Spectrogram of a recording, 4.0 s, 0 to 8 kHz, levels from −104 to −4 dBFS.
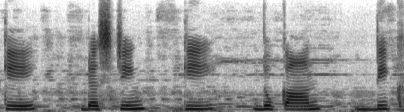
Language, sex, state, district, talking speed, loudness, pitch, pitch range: Hindi, female, Madhya Pradesh, Dhar, 75 wpm, -16 LUFS, 240 Hz, 225-250 Hz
